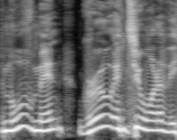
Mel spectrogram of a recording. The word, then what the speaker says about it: MVMT: Movement pronounced movement grew into one of the fastest growing watch brands, shipping to over 160 countries across the globe.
